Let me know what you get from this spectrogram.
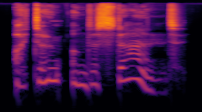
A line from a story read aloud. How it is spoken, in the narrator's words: he said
